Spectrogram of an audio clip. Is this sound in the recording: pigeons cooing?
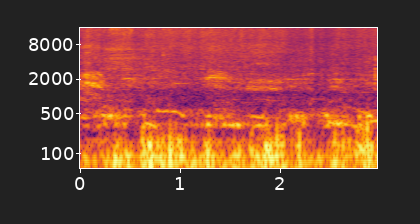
yes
